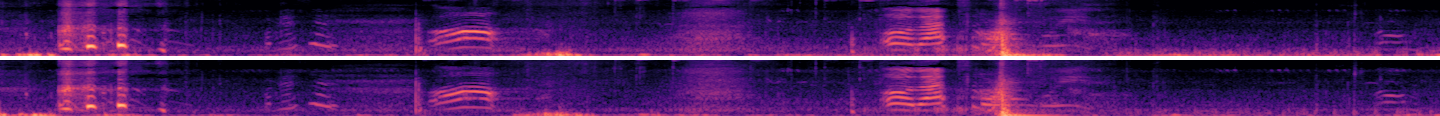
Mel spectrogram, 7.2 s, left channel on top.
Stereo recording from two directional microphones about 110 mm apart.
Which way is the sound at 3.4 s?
30° right (ahead or behind).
